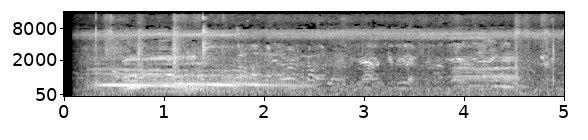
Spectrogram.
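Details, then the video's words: Khillar cow at the Sangola cattle market, recorded 14 April 2024, gives a long harmonic moo lasting about two seconds, then a second shorter moo; a man talks about milk yield and faint music plays. "सागोला खिलार गाय"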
